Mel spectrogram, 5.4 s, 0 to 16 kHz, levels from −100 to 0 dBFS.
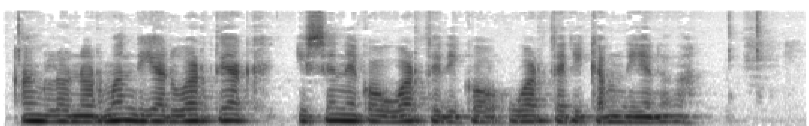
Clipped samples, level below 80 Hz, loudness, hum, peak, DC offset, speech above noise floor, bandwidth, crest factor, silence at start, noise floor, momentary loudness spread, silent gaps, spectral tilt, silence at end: under 0.1%; -58 dBFS; -19 LUFS; none; -4 dBFS; under 0.1%; 29 dB; 11.5 kHz; 14 dB; 0.1 s; -47 dBFS; 10 LU; none; -7 dB/octave; 0.8 s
